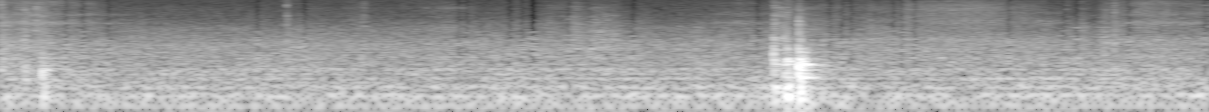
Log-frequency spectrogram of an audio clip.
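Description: A cardboard box lid slides and taps.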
